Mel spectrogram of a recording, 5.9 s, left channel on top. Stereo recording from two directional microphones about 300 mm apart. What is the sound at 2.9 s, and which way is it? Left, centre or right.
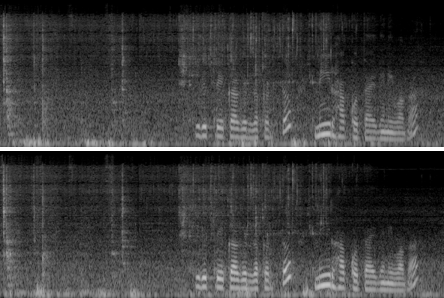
Speech, centre.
